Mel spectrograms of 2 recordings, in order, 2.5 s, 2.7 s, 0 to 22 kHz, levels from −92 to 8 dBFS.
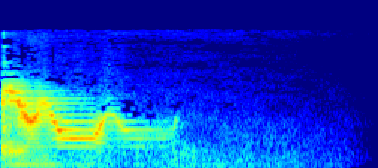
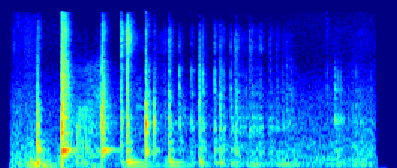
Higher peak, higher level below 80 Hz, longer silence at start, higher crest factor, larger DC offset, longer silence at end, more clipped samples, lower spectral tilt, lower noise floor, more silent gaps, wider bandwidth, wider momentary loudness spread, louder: about the same, -4 dBFS vs -2 dBFS; second, -58 dBFS vs -52 dBFS; second, 0 s vs 0.15 s; second, 20 dB vs 28 dB; neither; first, 1.35 s vs 0.35 s; neither; about the same, -4 dB/octave vs -3.5 dB/octave; first, -66 dBFS vs -49 dBFS; neither; second, 11 kHz vs 16.5 kHz; second, 22 LU vs 25 LU; first, -19 LUFS vs -25 LUFS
